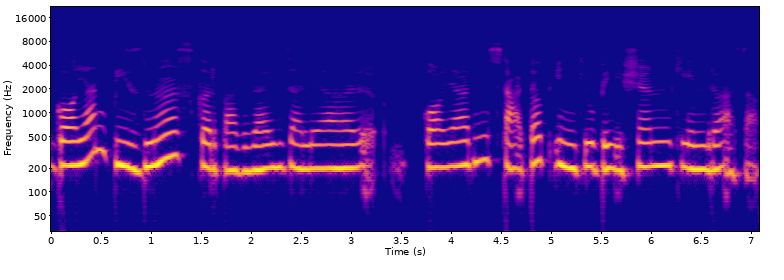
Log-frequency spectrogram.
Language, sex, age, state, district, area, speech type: Goan Konkani, female, 18-30, Goa, Salcete, urban, spontaneous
